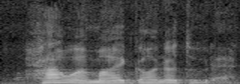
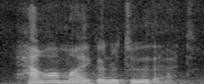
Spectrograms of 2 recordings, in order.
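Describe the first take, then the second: First: It sounds defeated, as if the task is impossible. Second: It sounds determined, as if planning to succeed. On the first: The problem seems too hard to overcome. The speaker calls it wrong. "My mother would never ever say" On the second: The problem will be overcome somehow. The speaker calls it right. "the difference in intonation was her approach to life"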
